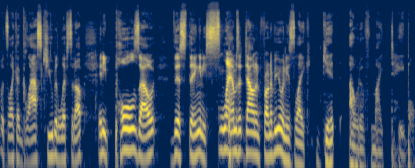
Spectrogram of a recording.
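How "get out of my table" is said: very low, hostile, aggressive delivery. Narrating a game moment, voicing his line as he slams it down: mock-aggressive line. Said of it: "very aggressively reaches into".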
